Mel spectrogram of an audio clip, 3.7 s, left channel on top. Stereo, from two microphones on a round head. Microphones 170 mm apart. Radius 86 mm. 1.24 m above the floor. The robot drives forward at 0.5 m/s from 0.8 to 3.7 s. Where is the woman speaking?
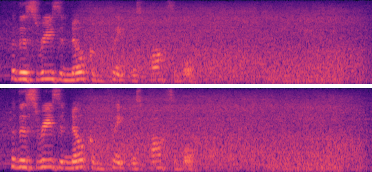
10° right (ahead or behind), 1.0 m.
